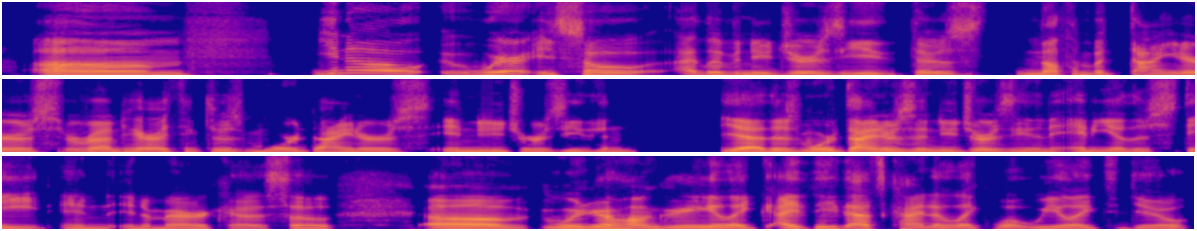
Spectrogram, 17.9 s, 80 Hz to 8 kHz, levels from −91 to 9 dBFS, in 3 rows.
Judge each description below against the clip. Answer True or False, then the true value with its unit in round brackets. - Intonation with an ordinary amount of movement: False (7.1 semitones)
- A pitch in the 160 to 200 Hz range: False (135 Hz)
